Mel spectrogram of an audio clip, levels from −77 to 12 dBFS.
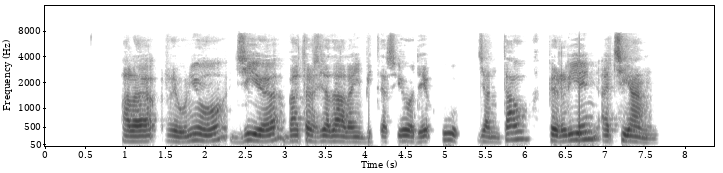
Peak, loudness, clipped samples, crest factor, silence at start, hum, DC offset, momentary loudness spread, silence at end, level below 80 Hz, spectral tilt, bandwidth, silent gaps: -2 dBFS; -18 LUFS; under 0.1%; 16 dB; 0.95 s; none; under 0.1%; 9 LU; 0.75 s; -60 dBFS; -5 dB/octave; 8 kHz; 4.87-4.96 s, 5.25-5.39 s, 6.19-6.29 s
